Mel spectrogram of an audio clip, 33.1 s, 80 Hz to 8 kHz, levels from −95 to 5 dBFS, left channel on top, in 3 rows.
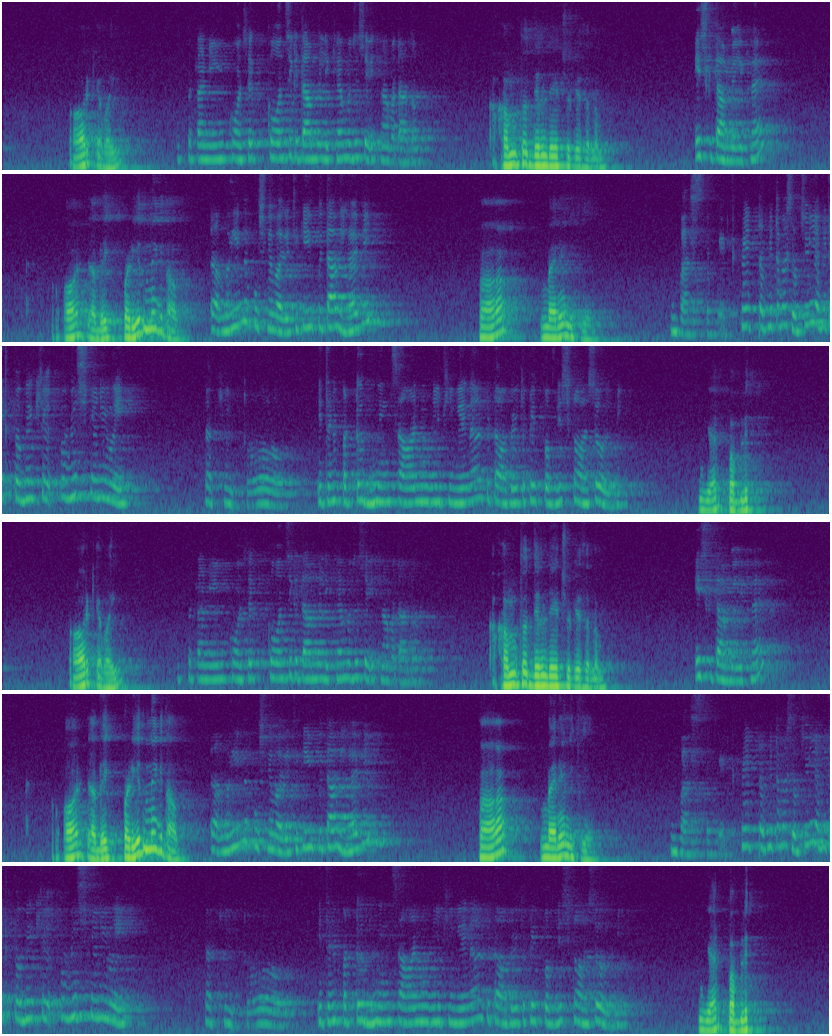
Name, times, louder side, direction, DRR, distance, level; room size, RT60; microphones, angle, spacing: voice 1, 0.9-1.6 6.5-8.1 11.9-13.4 17.4-17.8 18.2-19.0 31.4-32.0, right 3 dB, 65° right, 13 dB, 0.6 m, -20 dB
voice 2, 2.5-5.6 9.2-10.2 13.8-16.0 20.0-23.8 24.8-25.9 26.3-30.4, left 1 dB, 40° left, 4 dB, 2.1 m, -35 dB
28.5 x 13.5 x 8.2 m, 1.2 s
head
